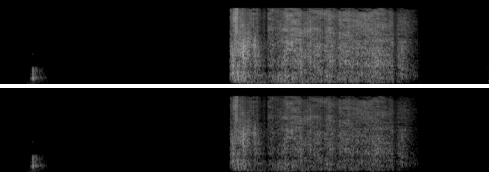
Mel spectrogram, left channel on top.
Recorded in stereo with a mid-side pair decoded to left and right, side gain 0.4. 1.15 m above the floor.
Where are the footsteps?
15° left, 3.5 m.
